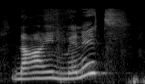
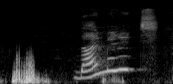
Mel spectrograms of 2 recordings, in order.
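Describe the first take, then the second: First: Said in the usual way. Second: "Nine minutes?" much higher, slow and rising; mock disbelief. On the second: Shown as a demonstration. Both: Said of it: "repeats it high".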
